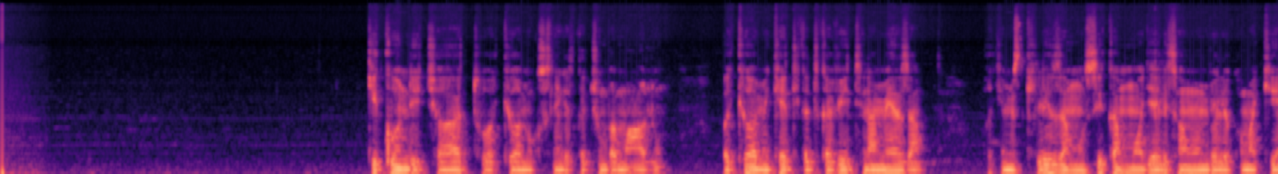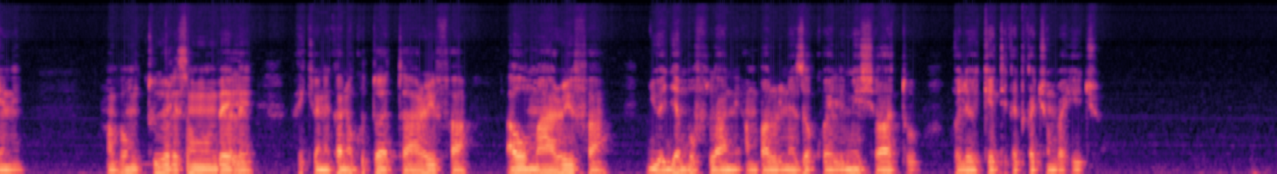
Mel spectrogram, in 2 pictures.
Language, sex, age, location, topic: Swahili, male, 25-35, Dar es Salaam, education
